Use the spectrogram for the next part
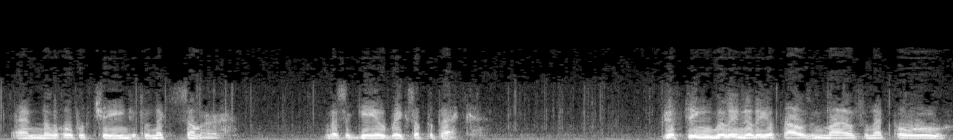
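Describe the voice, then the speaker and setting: Weary male polar captain, low husky voice, measured theatrical delivery, thin old radio sound. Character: weary, brooding male captain of an icebound ship. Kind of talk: 1930s radio drama acting. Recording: tinny, muffled 1938 radio recording.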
